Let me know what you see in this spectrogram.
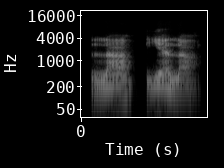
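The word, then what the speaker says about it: לילה: Now, notice the simple Shiva comes under the yod, and it begins the syllable in the middle of the word. So it is to be pronounced la yela.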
